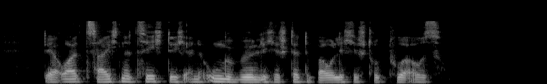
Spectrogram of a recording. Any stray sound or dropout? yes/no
no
